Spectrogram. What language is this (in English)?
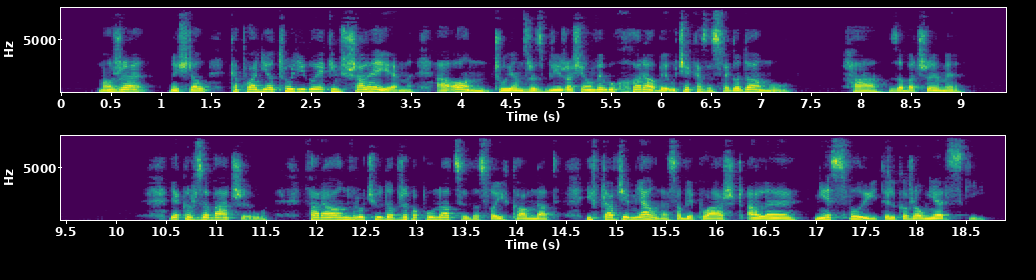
Polish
